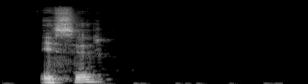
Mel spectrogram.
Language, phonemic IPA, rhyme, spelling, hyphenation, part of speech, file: Norwegian Bokmål, /ˈɪsər/, -ər, -iser, -is‧er, suffix, Nb--iser.ogg
- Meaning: plural indefinite form of -is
